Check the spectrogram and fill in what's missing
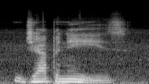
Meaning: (adjective) Of, relating to, derived from, or characteristic of Japan, its people, language, or culture
- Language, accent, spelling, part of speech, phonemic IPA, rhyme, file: English, US, Japanese, adjective / noun / proper noun, /ˌdʒæp.əˈniːz/, -iːz, En-us-Japanese.ogg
